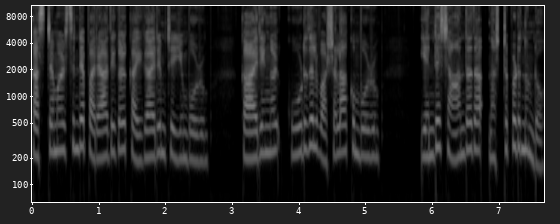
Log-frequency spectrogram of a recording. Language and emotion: Malayalam, fearful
